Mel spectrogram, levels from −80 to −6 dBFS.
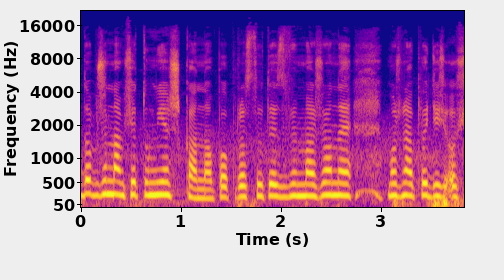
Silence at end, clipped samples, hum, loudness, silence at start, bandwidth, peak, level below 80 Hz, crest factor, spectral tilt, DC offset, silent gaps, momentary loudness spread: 0 s; under 0.1%; none; -11 LUFS; 0 s; 15 kHz; 0 dBFS; -30 dBFS; 10 dB; -5.5 dB/octave; under 0.1%; none; 5 LU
